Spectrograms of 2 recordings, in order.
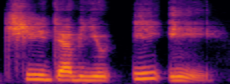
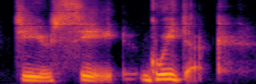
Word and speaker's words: geoduck: It's a Nisqually term, a guiduc. Even though it's spelled Geoduck, it's pronounced like Gweeduc, guiduc.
